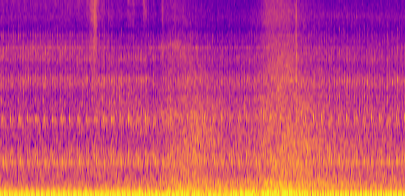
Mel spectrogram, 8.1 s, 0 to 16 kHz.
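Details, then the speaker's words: 2003 Volvo XC90 D5 diesel at idle after all engine mounts replaced: deep even drumming rumble through the body, steering wheel shimmering at engine-cover frequency; no damping, vibration apparently sent straight into the subframe by wrong, stiffer torque mount. "The wheel shimmer at idle. It's vibrating at pretty much exactly the same frequency as the engine cover is, which that says to me there's no dampening going on at least one of them."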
